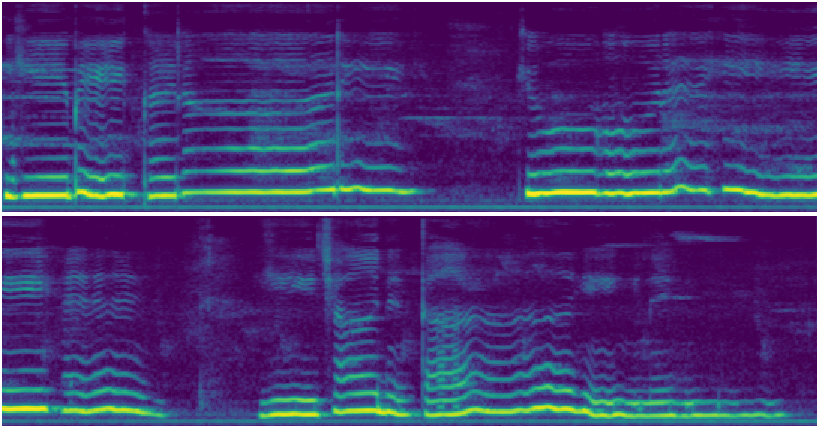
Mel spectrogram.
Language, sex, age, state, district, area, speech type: Gujarati, female, 30-45, Gujarat, Anand, urban, spontaneous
